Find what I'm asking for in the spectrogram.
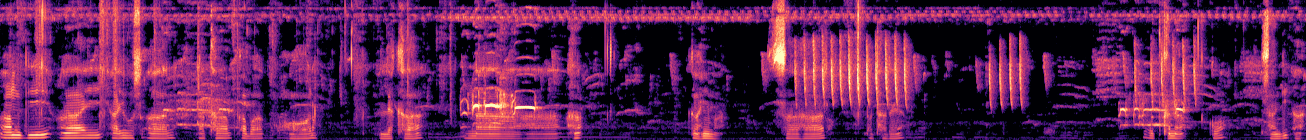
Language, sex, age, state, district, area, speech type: Santali, male, 30-45, West Bengal, Dakshin Dinajpur, rural, read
